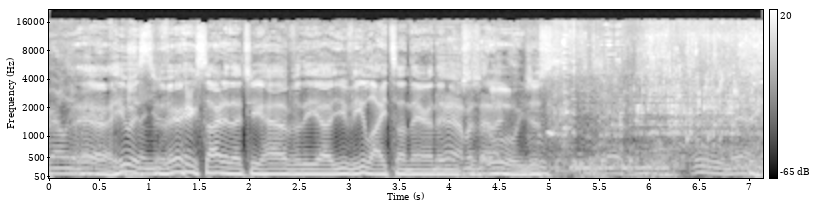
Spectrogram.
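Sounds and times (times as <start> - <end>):
speech: 0.2 - 7.1
toilet flushing: 4.2 - 7.1.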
